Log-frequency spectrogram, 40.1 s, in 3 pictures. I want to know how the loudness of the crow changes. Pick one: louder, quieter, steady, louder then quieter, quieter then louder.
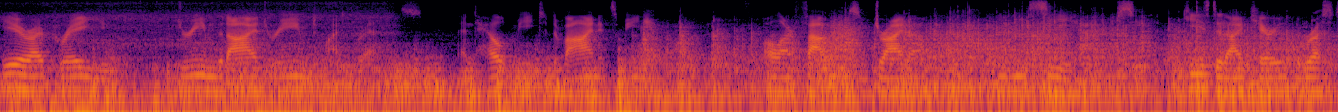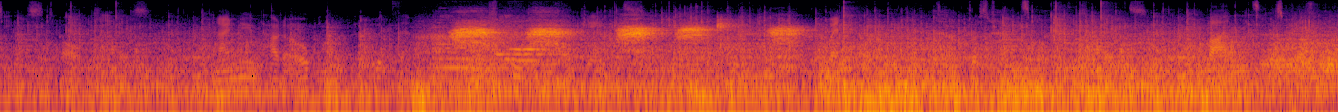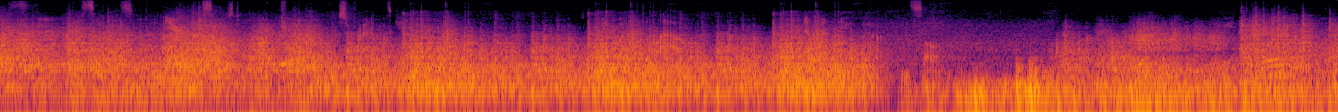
quieter.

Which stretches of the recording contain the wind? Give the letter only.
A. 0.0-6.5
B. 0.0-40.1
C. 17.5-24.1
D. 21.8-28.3
B.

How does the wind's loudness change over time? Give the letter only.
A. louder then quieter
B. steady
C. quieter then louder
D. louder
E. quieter
D.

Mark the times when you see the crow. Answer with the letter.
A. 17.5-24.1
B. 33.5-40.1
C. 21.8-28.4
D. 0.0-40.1
A.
